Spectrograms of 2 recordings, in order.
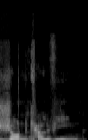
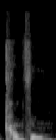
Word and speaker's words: Jean Calvin: it's French it's it's John Calvin is probably pronounced Jean calvine yeah crazy um or calvon I suppose but anyway um so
